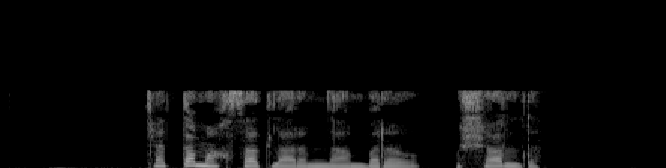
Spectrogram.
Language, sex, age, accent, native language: Uzbek, female, 19-29, Toshkent shahri, Uzbek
